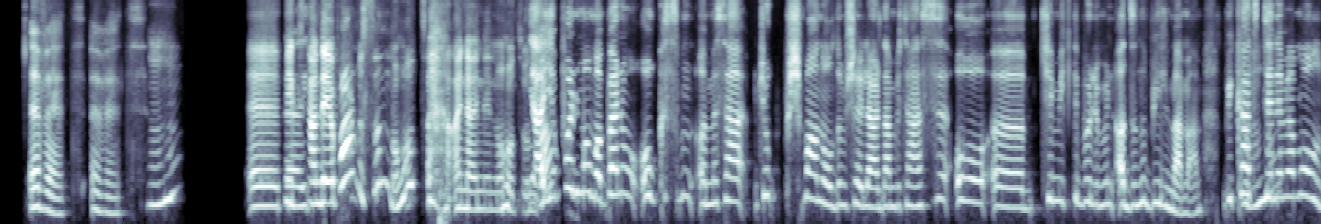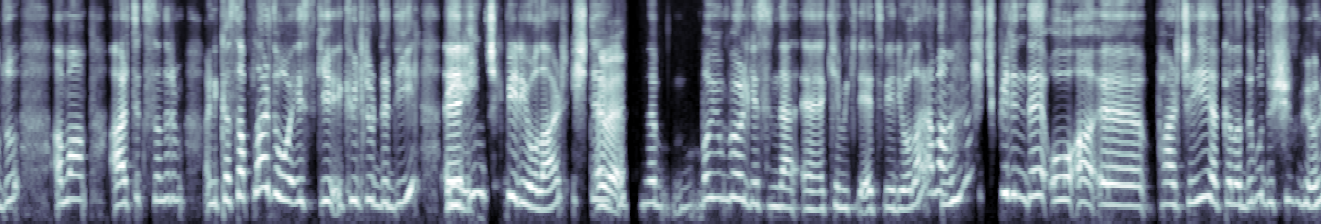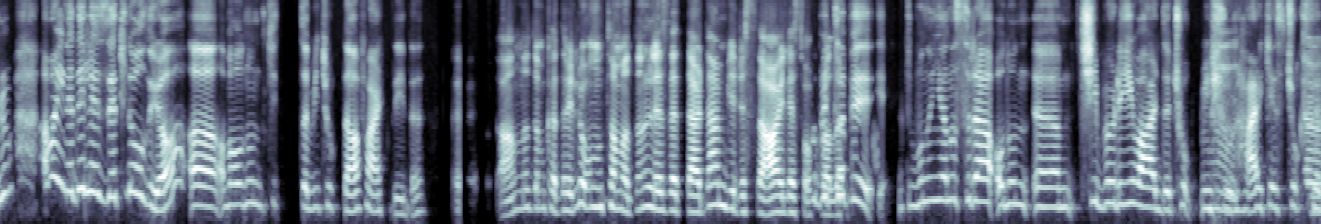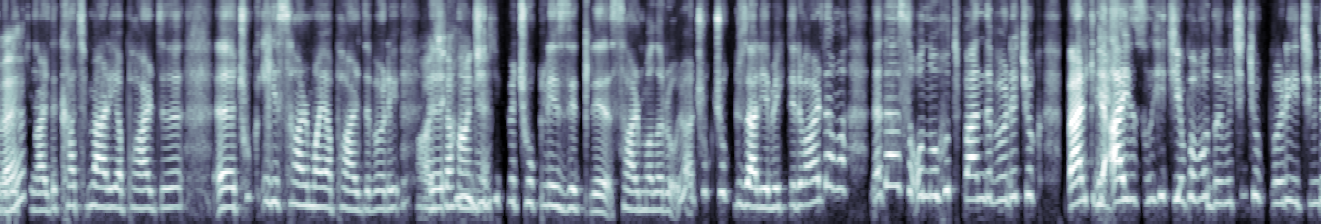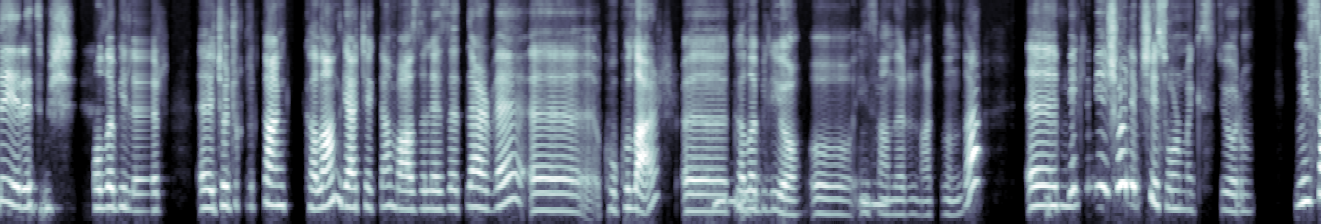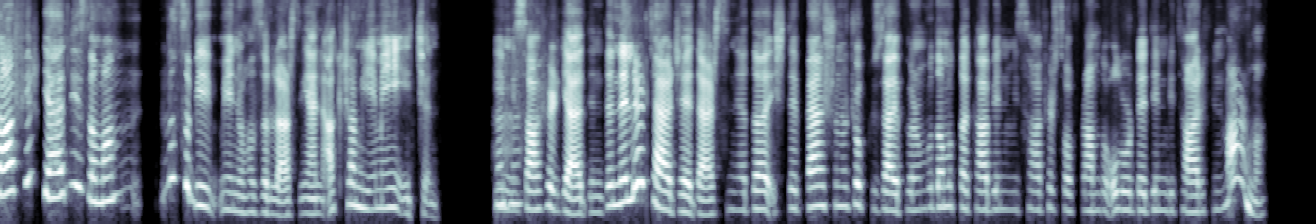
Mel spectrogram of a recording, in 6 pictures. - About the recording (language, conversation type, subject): Turkish, podcast, Yemek yaparken nelere dikkat edersin ve genelde nasıl bir rutinin var?
- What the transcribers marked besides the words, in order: tapping; chuckle; unintelligible speech; "iyi" said as "ili"; chuckle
